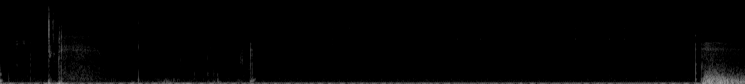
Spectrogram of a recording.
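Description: A handful of faint computer mouse clicks, spaced out, over a low steady hum.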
